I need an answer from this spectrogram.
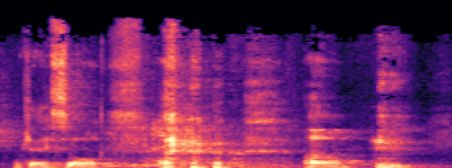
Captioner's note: crowd chuckles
